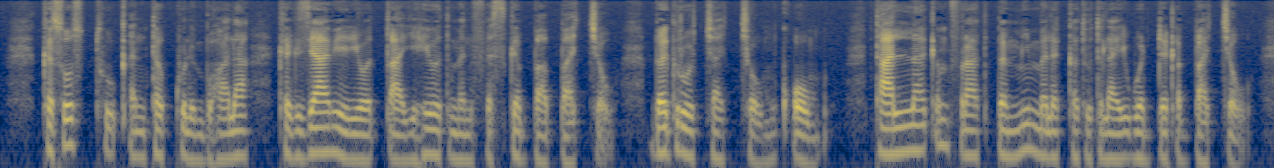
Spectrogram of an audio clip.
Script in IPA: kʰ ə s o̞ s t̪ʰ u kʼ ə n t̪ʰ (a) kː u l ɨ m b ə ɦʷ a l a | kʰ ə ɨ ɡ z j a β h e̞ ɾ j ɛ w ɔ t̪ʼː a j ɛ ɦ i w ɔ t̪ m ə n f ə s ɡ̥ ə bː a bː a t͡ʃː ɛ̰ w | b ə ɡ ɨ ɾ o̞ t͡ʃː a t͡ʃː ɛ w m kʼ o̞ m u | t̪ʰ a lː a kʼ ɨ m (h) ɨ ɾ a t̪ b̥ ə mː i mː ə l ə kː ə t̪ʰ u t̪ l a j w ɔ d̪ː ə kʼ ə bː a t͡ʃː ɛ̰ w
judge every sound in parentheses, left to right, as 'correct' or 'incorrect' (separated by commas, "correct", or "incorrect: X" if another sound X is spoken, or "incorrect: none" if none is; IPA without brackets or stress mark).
incorrect: ə, incorrect: f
